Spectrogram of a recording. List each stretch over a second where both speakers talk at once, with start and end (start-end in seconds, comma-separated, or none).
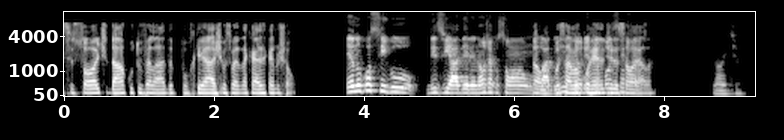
6.2-7.8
